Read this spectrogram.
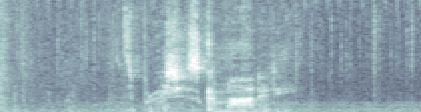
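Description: A middle-aged man speaks with a raised voice.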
